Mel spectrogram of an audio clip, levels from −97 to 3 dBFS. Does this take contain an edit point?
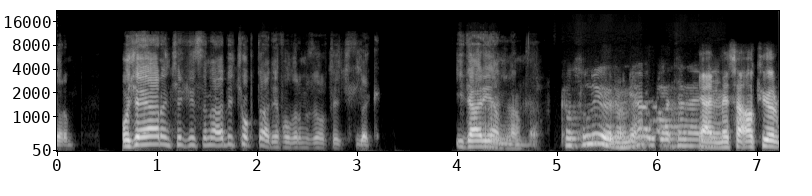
yes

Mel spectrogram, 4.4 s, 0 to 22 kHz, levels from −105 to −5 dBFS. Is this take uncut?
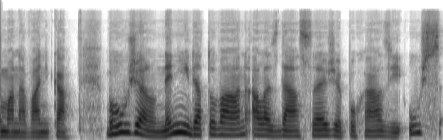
yes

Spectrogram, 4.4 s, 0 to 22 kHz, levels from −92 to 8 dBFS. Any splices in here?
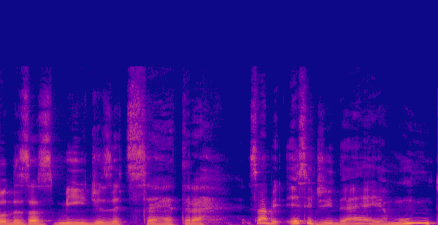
yes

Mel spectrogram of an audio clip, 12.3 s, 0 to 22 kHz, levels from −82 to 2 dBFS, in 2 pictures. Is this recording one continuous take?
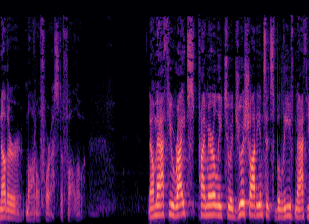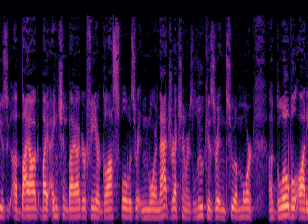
yes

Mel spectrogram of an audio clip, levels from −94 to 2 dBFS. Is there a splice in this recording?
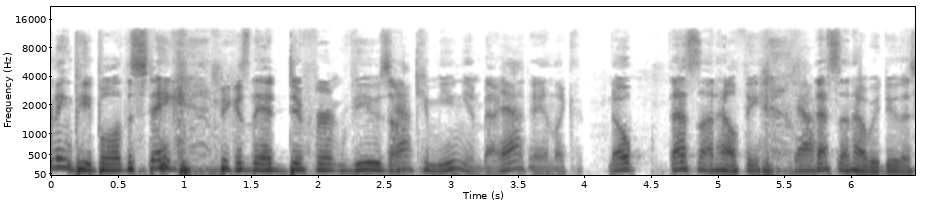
yes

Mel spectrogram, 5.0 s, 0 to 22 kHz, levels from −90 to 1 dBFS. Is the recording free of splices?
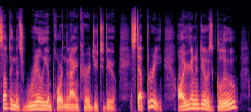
no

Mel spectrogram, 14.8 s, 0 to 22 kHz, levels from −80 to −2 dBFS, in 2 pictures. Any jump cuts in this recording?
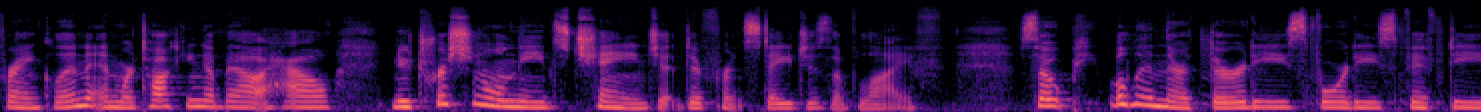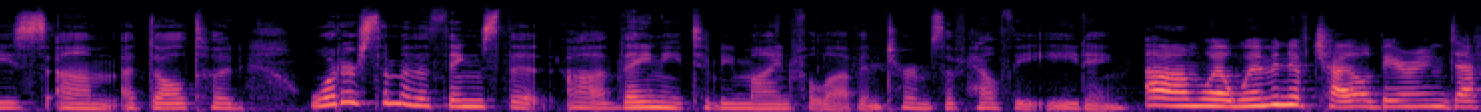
no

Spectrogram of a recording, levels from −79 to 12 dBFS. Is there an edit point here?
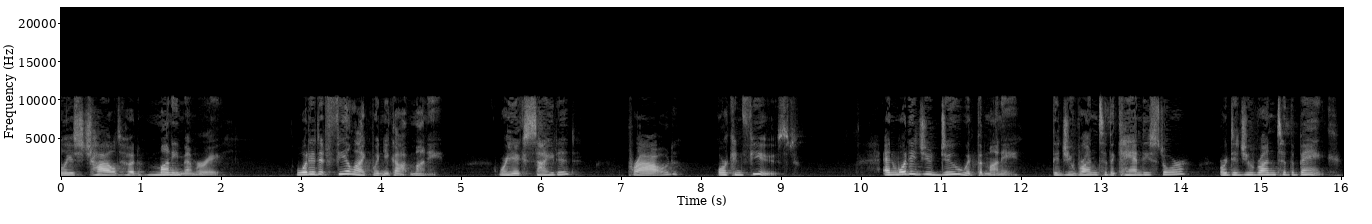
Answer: no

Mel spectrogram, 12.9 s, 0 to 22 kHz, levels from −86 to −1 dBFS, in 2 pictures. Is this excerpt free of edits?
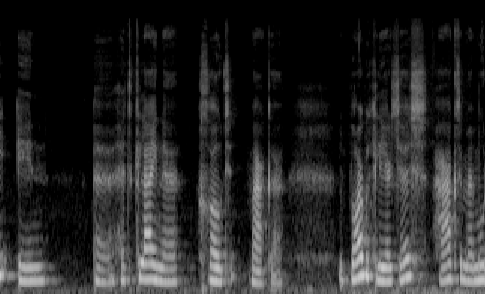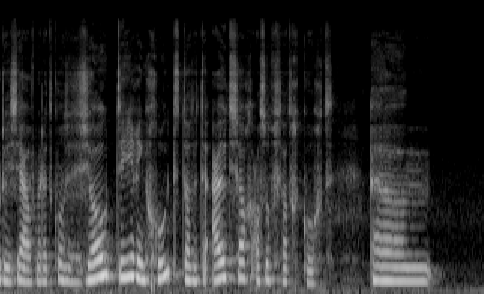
no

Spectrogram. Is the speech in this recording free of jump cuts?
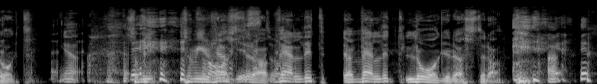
yes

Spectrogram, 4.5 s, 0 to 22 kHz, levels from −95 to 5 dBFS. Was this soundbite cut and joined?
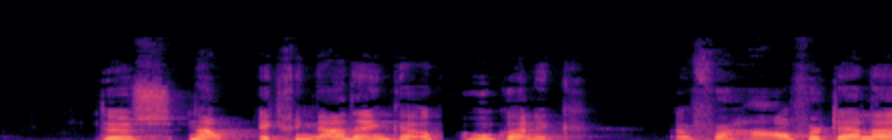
yes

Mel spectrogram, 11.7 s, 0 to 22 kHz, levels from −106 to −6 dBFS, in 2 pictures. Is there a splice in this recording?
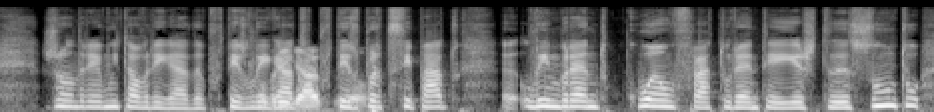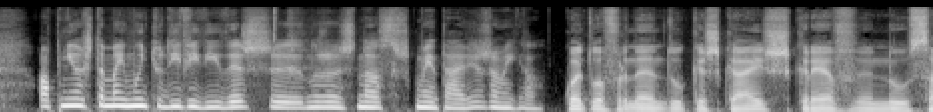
yes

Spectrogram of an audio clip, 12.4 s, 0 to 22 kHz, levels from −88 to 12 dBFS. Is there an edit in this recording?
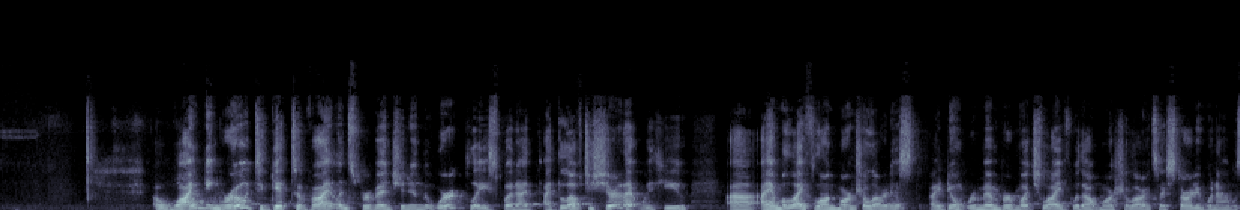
no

